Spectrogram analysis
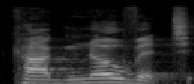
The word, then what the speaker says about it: cognovit: Cognovit is how that first word is pronounced.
